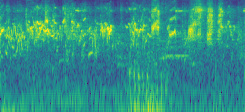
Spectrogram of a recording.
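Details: Happy pet budgies chattering: quick bright chirps and buzzy warbled notes packed closely together, rising and falling irregularly over a few seconds.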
